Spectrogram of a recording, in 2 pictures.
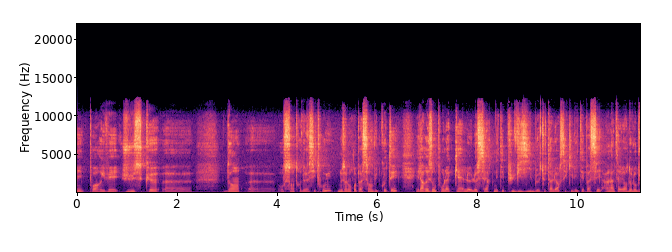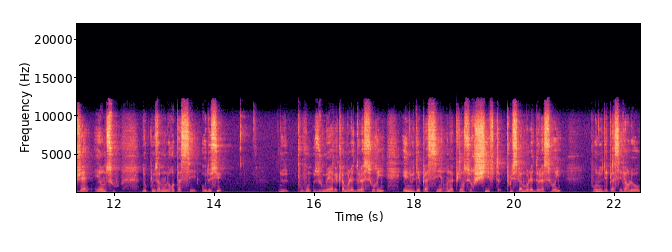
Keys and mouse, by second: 1.0 s, 7.3-9.1 drag, 8.5 KP_3, 15.6-17.3 drag, 22.4-22.5 middle drag.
